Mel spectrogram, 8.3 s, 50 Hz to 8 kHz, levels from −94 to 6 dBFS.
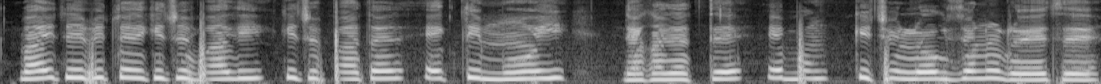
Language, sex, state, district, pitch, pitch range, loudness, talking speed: Bengali, female, West Bengal, Paschim Medinipur, 260 Hz, 235-275 Hz, -14 LUFS, 100 wpm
